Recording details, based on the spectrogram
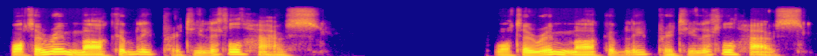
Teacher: Scandant just means climbing, a climbing head, and it's broken, or what I would prefer to call reduplicated. So it's 3 successive repeated rising patterns, each note beginning on an accented syllable.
